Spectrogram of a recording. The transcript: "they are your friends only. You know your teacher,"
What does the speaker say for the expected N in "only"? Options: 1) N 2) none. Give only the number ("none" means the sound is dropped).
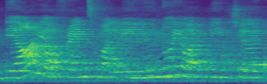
2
